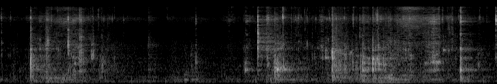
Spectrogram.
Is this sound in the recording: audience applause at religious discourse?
no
